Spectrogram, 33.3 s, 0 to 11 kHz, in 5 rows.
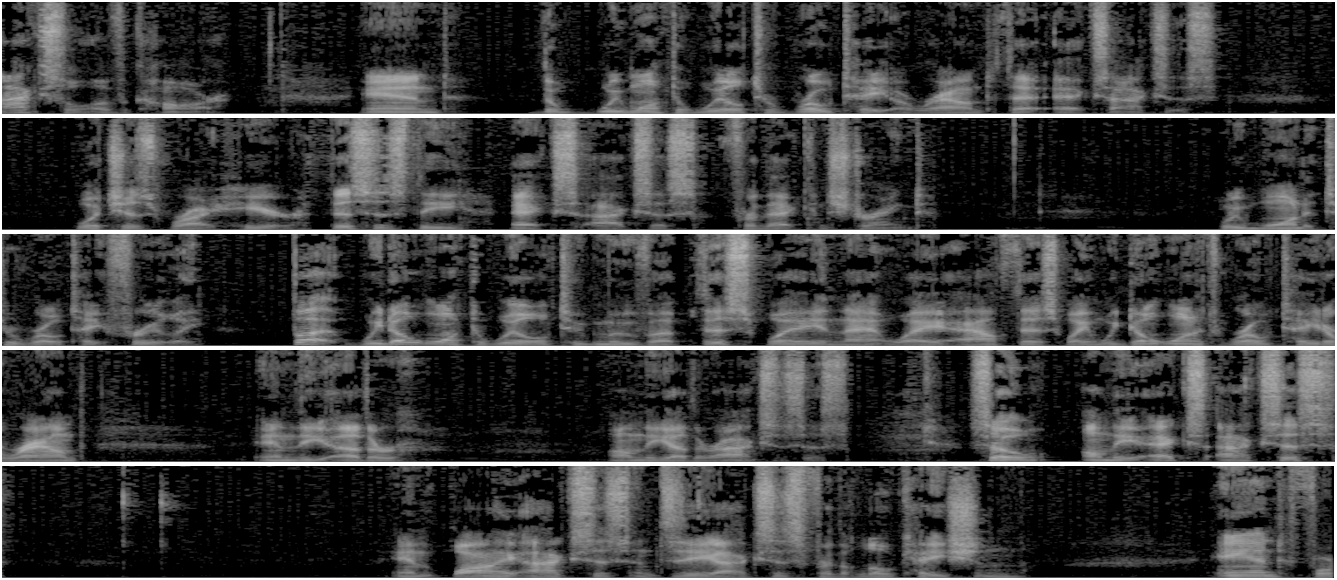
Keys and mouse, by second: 26.3-29.1 drag, 30.1-31.8 drag.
